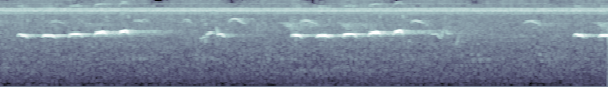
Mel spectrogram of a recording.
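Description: Square-tailed drongo-cuckoo (kedasih hitam) calling: a phrase of about six clear whistles that climb in pitch note by note, given three times. A faint steady high whine runs behind it.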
